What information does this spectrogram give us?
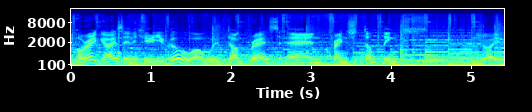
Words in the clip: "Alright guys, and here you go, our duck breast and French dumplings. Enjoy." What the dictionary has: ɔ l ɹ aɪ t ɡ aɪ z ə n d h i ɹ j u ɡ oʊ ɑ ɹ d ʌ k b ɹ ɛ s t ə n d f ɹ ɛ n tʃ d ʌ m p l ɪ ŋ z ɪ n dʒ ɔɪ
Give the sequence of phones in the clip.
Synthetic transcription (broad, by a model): ɔ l ɹ aɪ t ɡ aɪ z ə n h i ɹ j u ɡ oʊ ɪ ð d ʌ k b ɹ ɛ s ə n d f ɹ ɛ n tʃ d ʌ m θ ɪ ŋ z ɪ n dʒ ɔɪ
